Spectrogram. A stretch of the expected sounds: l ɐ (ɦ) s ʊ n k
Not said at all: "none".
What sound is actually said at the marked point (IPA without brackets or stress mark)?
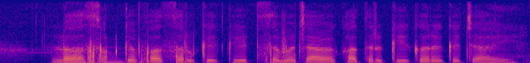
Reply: ɦ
